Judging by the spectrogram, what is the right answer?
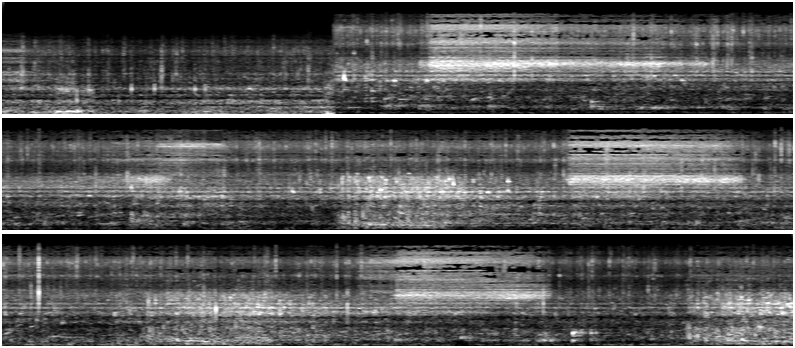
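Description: Scuba regulator breathing heard underwater: a hiss on each breath alternating with the rush and gurgle of exhaled bubbles, the cycle repeating every several seconds. A steady droning hum lies under it for the first four seconds, then stops.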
